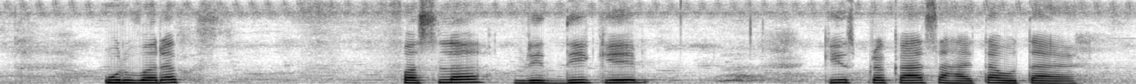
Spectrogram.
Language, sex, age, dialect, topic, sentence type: Hindi, male, 18-24, Marwari Dhudhari, agriculture, question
